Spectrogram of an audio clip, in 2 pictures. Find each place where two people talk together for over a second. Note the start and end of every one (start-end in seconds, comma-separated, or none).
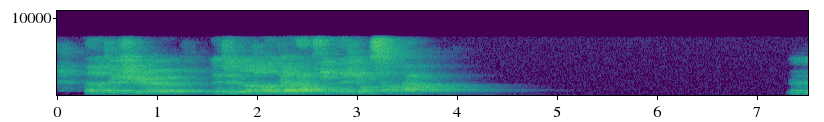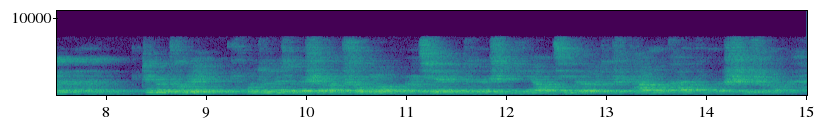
none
